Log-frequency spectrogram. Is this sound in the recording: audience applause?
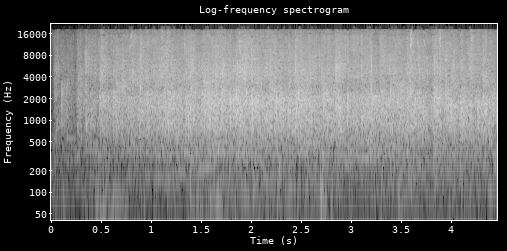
yes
